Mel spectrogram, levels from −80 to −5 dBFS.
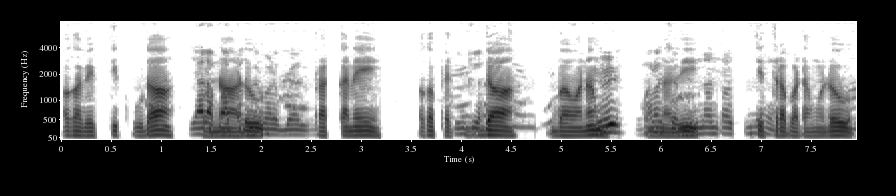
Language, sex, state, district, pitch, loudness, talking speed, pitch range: Telugu, male, Andhra Pradesh, Sri Satya Sai, 110 Hz, -20 LUFS, 75 wpm, 100-125 Hz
